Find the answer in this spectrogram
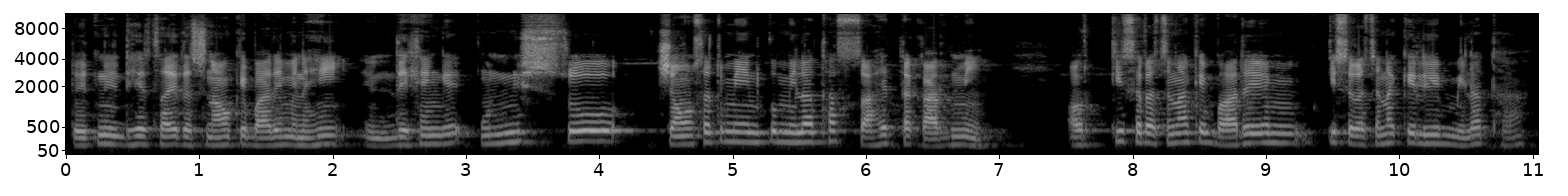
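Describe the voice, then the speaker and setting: A man's voice: on the high side, fairly even intonation, a little slow. Man repeating answers in an exam-prep lesson. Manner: repeats each answer, asks and answers his own questions. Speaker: Hindi exam tutor.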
